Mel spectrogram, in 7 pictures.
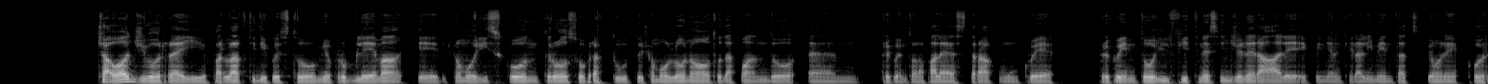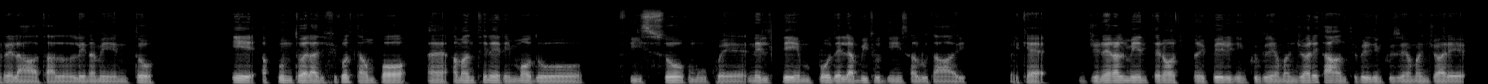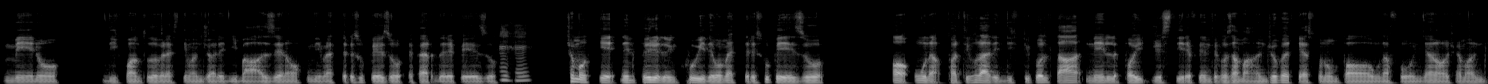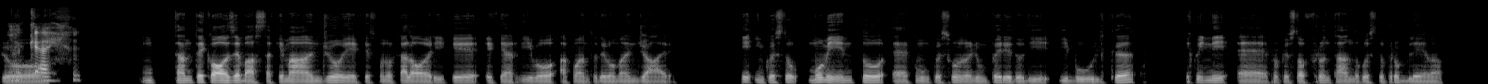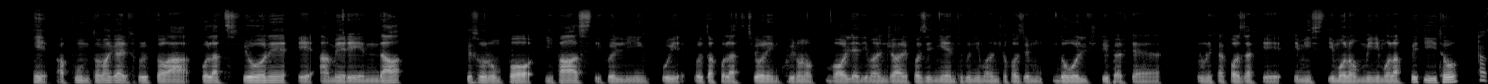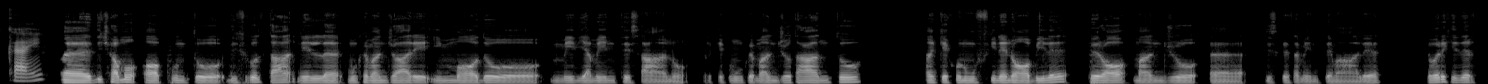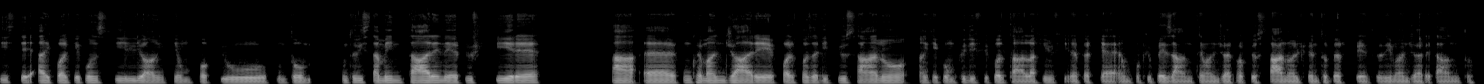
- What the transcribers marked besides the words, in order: "praticamente" said as "pratimente"; laughing while speaking: "Okay"; in English: "bulk"; "proprio" said as "propio"; "proprio" said as "propio"
- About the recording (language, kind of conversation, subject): Italian, advice, Come posso mantenere abitudini sane quando viaggio o nei fine settimana fuori casa?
